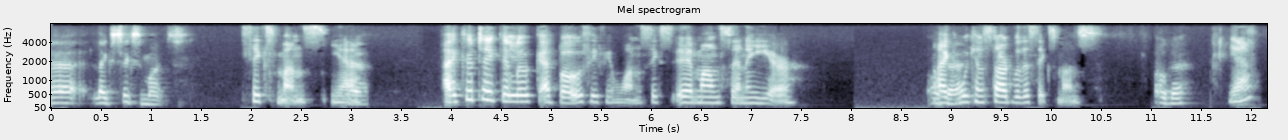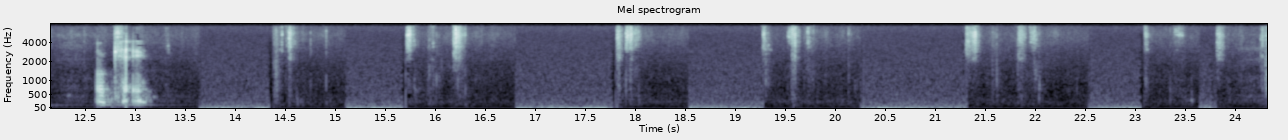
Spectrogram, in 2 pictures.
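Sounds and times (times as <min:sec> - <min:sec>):
speech: 0:00.0 - 0:03.2, 0:03.9 - 0:07.5, 0:08.8 - 0:13.2
deck of cards being shuffled with riffling and snapping: 0:14.3 - 0:15.0, 0:15.7 - 0:16.5, 0:17.8 - 0:18.2, 0:19.2 - 0:20.3, 0:21.3 - 0:22.3, 0:23.0 - 0:24.3.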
